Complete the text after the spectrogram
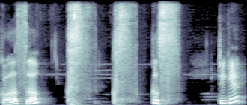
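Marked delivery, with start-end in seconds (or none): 0.9-2.4 क्स as a soft breathed k-s with no vowel; ending sound demo. Shown as a demonstration. Teacher isolates the ending sound for pupils, soft k-s. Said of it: "इस तरह से लिख सकते हैं".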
